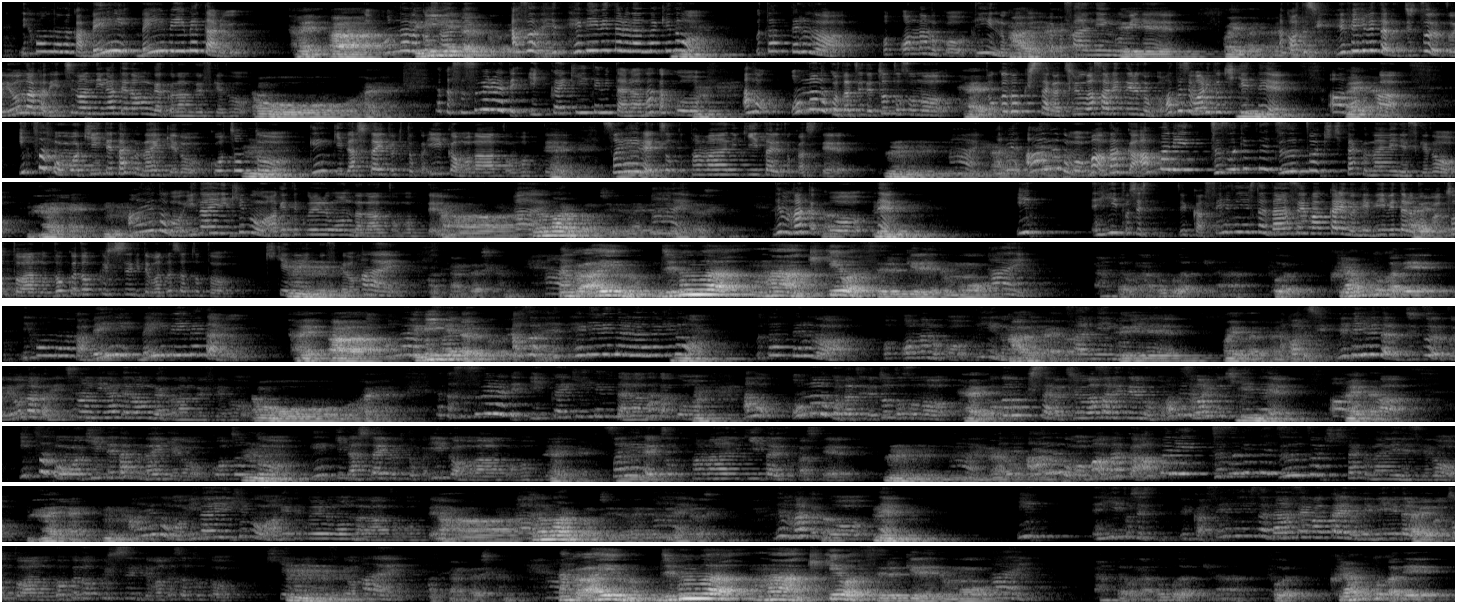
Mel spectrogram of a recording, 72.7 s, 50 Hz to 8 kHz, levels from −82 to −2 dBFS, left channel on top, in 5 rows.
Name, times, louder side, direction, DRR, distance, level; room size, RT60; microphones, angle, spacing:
voice 1, 0.2-2.4 3.6-4.8 5.1-7.0 7.6-8.5 9.0-11.7 12.8-17.0 18.5-21.7 21.9-22.2 22.4-24.0 24.3-28.9 29.2-37.5 38.5-43.6 44.8-48.1 48.7-49.0 50.1-50.5 51.3-52.5 53.7-53.9 54.5-55.0 55.4-60.4 60.8-62.5 63.5-63.9 68.0-68.4, left 3 dB, 65° left, 5 dB, 0.3 m, -40 dB
voice 2, 2.9-3.8 4.1-5.1 6.7-7.1 10.0-10.8 11.1-11.9 12.2-13.0 17.0-18.7 21.4-21.6 24.1-24.4 26.9-27.3 27.9-28.3 31.4-31.9 34.5-35.5 37.9-39.6 43.8-44.9 47.9-50.7 51.8-51.9 52.3-52.7 57.6-57.9 60.9-61.7 62.6-68.0 69.0-70.5 70.8-71.0 71.4-72.4, equal, 35° right, -9 dB, 1.2 m, -31 dB
2.7 x 2.1 x 2.3 m, 1.1 s
head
